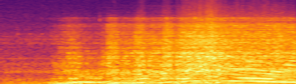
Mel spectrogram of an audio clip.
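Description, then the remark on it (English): A car engine revs up loudly, its pitch climbing steadily over a few seconds with a throaty, rising roar and no voices, at the start of a song about a car. “Songs about cars, man.”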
